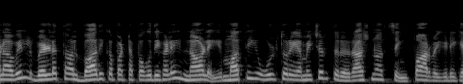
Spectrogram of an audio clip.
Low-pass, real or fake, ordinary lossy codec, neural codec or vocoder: 7.2 kHz; real; none; none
